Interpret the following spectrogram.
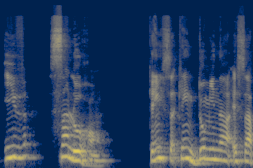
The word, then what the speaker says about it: Yves Saint Laurent: A-U tem o som do O. Laurent. E N tem o som do AN e não pronunciar o T no final. Vamos juntos. Yves Saint Laurent. Yves Saint Laurent.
